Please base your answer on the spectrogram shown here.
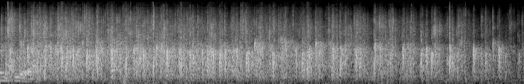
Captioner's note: everybody clapping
